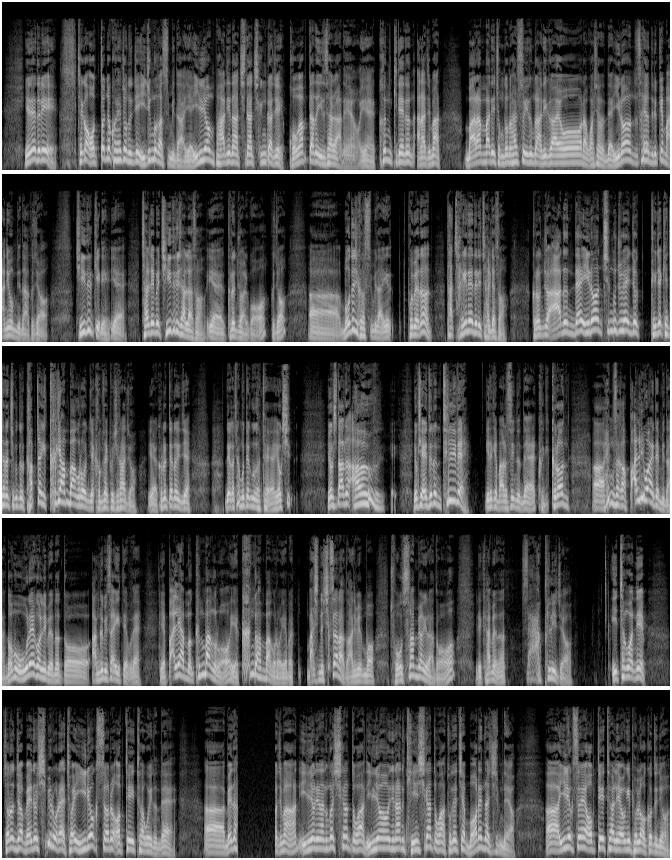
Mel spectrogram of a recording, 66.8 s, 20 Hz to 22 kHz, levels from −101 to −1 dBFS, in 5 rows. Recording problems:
audio cutting out; at 58 s for 1 s

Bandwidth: 15 kHz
